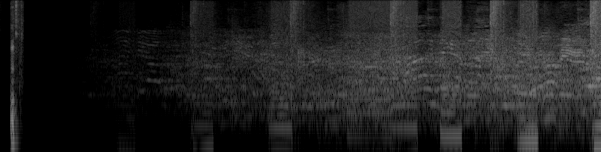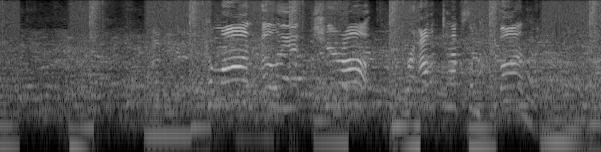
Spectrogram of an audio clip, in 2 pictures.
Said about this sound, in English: I'll be honest, the crowd's a bit intense. Come on! There's a great mix of all races and backgrounds here.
